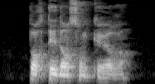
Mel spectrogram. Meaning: to like, to hold dear
- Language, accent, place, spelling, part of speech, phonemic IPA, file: French, France, Lyon, porter dans son cœur, verb, /pɔʁ.te dɑ̃ sɔ̃ kœʁ/, LL-Q150 (fra)-porter dans son cœur.wav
